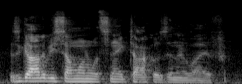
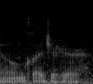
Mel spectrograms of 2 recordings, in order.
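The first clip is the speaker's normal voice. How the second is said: soft aside; 7 semitones lower, 11 dB quieter than usual. Real, not acted.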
